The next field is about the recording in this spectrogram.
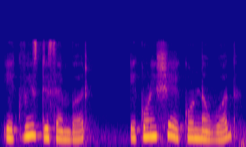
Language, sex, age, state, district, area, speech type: Marathi, female, 30-45, Maharashtra, Pune, urban, spontaneous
